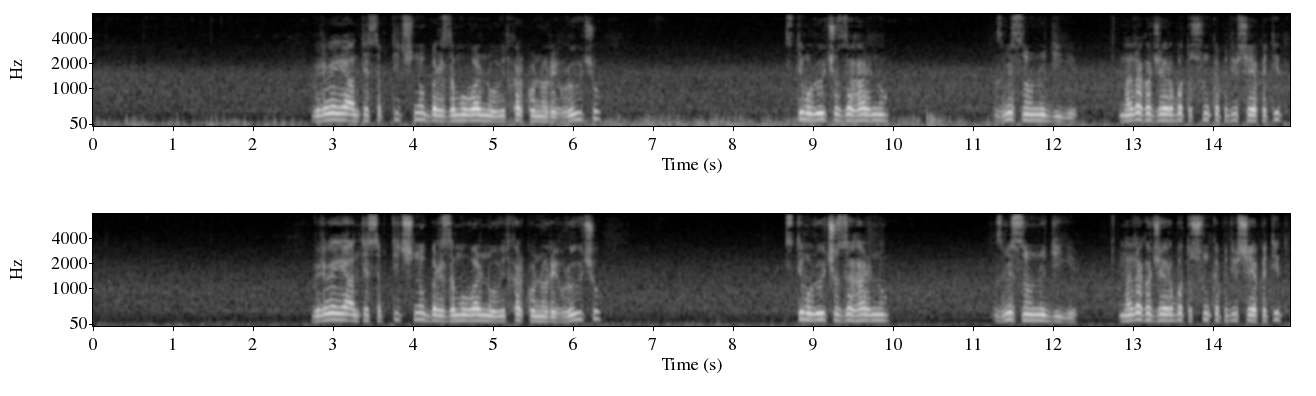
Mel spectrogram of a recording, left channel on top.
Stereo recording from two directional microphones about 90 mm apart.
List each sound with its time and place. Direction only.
2.7 s speech: 75° right (ahead or behind)
8.6 s speech: 75° right (ahead or behind)
9.4 s speech: 65° right (ahead or behind)
11.3 s speech: 90° right; by 14.8 s 65° right (ahead or behind)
